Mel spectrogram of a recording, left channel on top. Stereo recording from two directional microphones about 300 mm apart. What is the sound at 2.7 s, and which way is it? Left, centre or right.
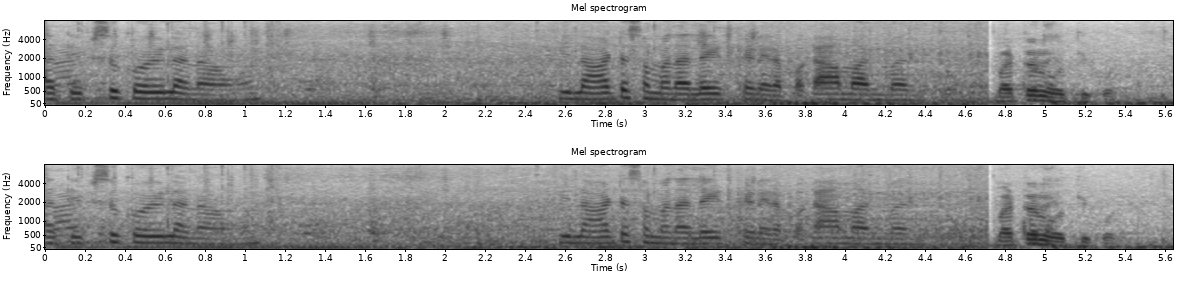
A woman's voice, centre.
